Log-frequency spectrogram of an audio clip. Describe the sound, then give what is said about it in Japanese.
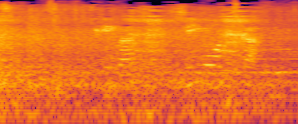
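A Tokyo Metro Marunouchi Line subway train runs with a steady, loud rumble and rattle, while a recorded onboard announcement plays over the noise throughout. “東京メトロ丸ノ内線をご利用いただきましてありがとうございます。この電車は行楽駅、茶の湯、東京の銀座方面、次は”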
